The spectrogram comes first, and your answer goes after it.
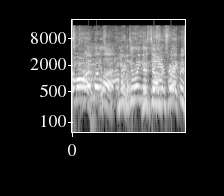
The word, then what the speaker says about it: Kamala: themselves on giving conservatives a hard time for mispronouncing Kamala Harris's first name. Kamala! You said this. We don't call you Nancy. It's Kamala.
